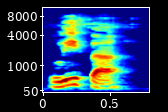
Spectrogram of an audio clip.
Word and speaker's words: Litha: So the summer solstice, or Litha, I had to Google how to say that because apparently I've been saying it wrong for like 10 years. – What which did is you fine. used to say it? – Oh. Uh, but it's Litha, which sounds like Lisa with a lisp.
